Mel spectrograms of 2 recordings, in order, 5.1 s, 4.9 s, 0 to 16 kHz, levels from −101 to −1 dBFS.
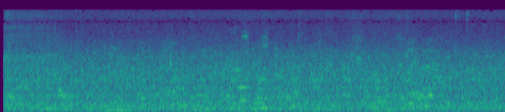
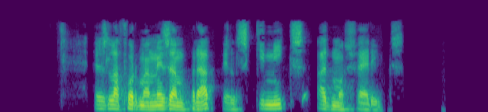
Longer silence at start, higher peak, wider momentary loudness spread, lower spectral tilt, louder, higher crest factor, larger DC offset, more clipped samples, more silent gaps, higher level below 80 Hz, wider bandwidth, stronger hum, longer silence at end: second, 0.05 s vs 0.95 s; second, -22 dBFS vs -2 dBFS; second, 3 LU vs 11 LU; about the same, -6 dB/octave vs -5.5 dB/octave; second, -38 LUFS vs -21 LUFS; about the same, 16 dB vs 20 dB; neither; neither; neither; about the same, -54 dBFS vs -54 dBFS; first, 11.5 kHz vs 8 kHz; neither; second, 0 s vs 0.9 s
